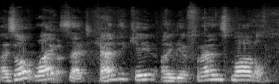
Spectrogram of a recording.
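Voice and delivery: put-on German accent. Relaying what a man told him, quoting him in a German accent. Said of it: "He said in this German accent".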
